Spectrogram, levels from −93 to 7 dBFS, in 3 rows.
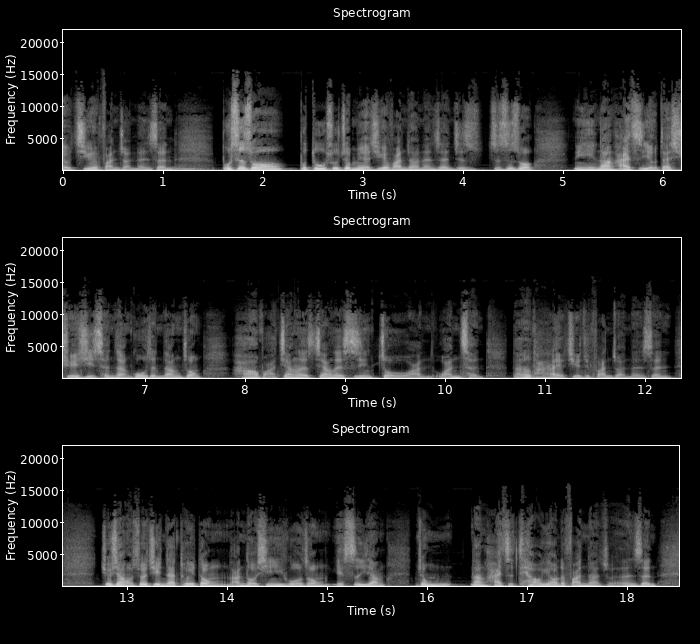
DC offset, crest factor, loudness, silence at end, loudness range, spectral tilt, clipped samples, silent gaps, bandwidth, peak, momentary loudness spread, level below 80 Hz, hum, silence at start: under 0.1%; 18 dB; -22 LUFS; 0 s; 6 LU; -5.5 dB/octave; under 0.1%; none; 12.5 kHz; -2 dBFS; 11 LU; -42 dBFS; none; 0 s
